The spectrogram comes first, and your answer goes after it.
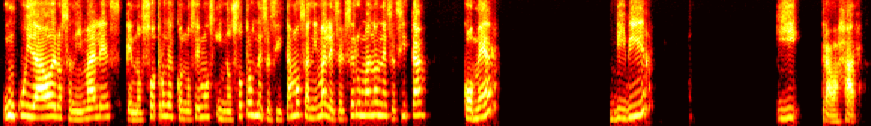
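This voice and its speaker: A woman's voice: on the high side, normal speed, long pauses, no room sound, clean studio sound. A woman from Peru with a Peruvian Spanish accent, giving an exam prep language lecture in a conversational way, with many tag questions and restarts. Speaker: language teacher.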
